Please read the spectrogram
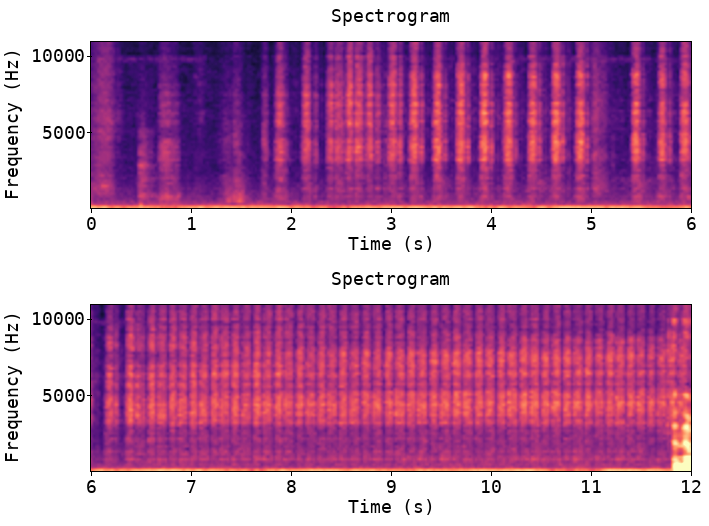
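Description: A felt-tip marker (Crayola Super Tips) scratching across paper in quick short back-and-forth strokes as an area is coloured in. Partway through it turns into a steadier, continuous rubbing.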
